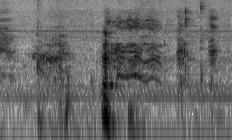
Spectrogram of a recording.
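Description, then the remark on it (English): A person's voice mimics a goose, giving a loud, nasal honk near the middle, surrounded by a few shorter squawky vocal bursts, with no other sounds. “That was more like a goose.”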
